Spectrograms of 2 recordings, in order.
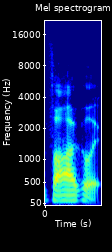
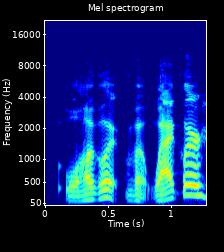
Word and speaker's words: Wagler: they went with Keaton Vogler or Wagler? How do they pronounce it? It's definitely spelt Wagler, Wagler. but Okay. they could be pulling a Franz Wagner and pronounce the W like a V.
